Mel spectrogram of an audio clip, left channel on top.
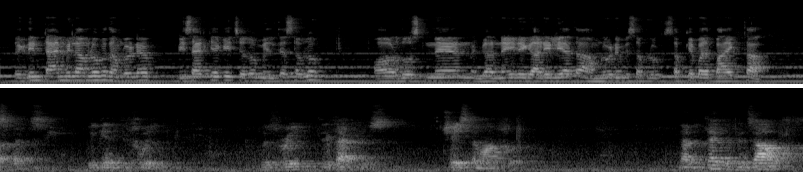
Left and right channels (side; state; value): both; different; correlation 0.02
